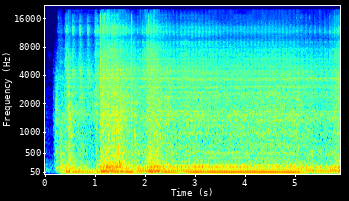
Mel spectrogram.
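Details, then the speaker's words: 1974 Norton twin motorcycle after new fuel lines, cleaned pilot jets and battery charge: fires after a couple of cranks, then settles into an even, throbbing twin idle with no misfires or rattles; normal idle. "[Music] oh that sounds good"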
